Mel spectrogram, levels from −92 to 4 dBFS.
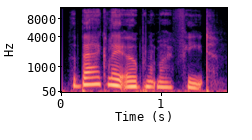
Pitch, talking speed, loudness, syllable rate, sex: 185 Hz, 250 wpm, -16 LUFS, 5.8 syllables/s, female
